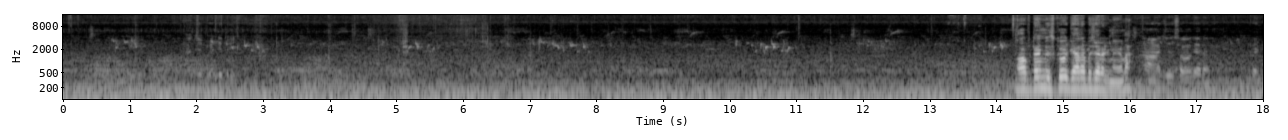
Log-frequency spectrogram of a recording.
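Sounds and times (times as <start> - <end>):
birds chirping: 0.0 - 18.0
steady low rumble: 0.0 - 18.0.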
